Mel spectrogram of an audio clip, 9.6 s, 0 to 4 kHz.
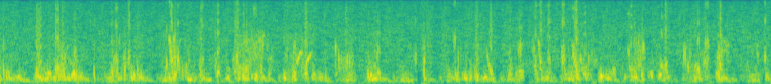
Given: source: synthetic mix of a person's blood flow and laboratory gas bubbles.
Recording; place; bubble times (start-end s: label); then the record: Doppler ultrasound of blood flow; precordium
0.00-0.22 s: bubbles
0.41-0.99 s: bubbles
1.15-1.22 s: bubbles
1.36-1.83 s: bubbles
2.03-2.44 s: bubbles
2.48-2.56 s: bubbles
2.68-2.81 s: bubbles
2.89-3.43 s: bubbles
3.53-3.92 s: bubbles
4.05-4.11 s: bubbles
4.17-4.45 s: bubbles
4.56-4.78 s: bubbles
5.17-5.23 s: bubbles
5.27-5.35 s: bubbles
5.66-6.00 s: bubbles
6.07-6.21 s: bubbles
6.36-6.42 s: bubbles
6.45-6.56 s: bubbles
6.65-6.90 s: bubbles
7.00-7.71 s: bubbles
7.74-8.39 s: bubbles
8.51-8.88 s: bubbles
8.94-9.12 s: bubbles
9.43-9.65 s: bubbles
From the record:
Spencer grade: 3 (all of the cardiac periods contain showers or single bubble signals, but not dominating or overriding the cardiac motion signals); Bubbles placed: anywhere in the cardiac cycle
